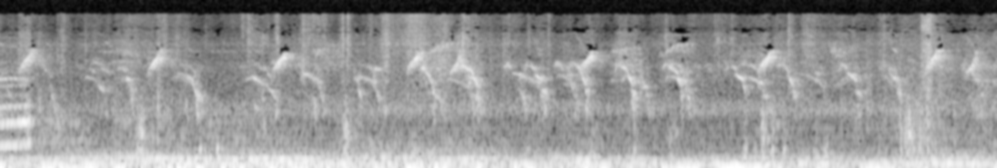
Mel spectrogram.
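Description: Birds chirping over and over: many short, high calls that fall in pitch, several a second, over a steady low background rumble.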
